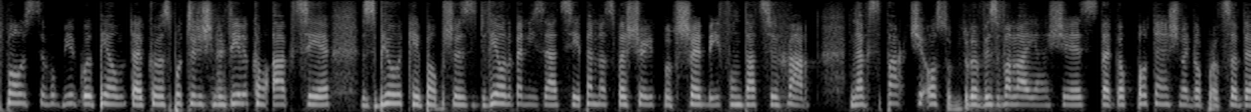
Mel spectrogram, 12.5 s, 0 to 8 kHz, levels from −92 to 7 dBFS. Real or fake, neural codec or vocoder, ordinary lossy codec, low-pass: fake; codec, 16 kHz, 0.5 kbps, X-Codec, HuBERT features, trained on balanced general audio; none; none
